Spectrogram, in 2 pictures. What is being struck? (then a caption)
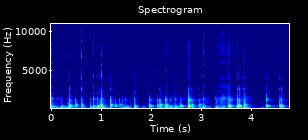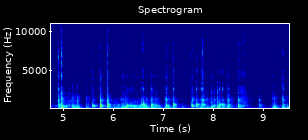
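Wooden barrel chest. Continued tapping on the wooden surface of a barrel chest gives a quick, uneven run of short, dry knocks. Each knock has a hollow woody tone around 400 Hz that dies away almost at once, with a soft low body beneath it.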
